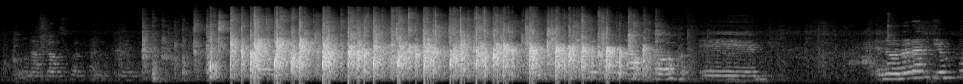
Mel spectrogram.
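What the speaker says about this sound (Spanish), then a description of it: "Un aplauso para el" Audience applause at an academic talk on Mapuche spirituality and climate adaptation, a burst of dense clapping that rises sharply, holds for several seconds, then fades as a voice speaks before and after.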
